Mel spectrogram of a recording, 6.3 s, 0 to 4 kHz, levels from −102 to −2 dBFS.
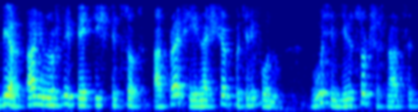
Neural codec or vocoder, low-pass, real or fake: none; 3.6 kHz; real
